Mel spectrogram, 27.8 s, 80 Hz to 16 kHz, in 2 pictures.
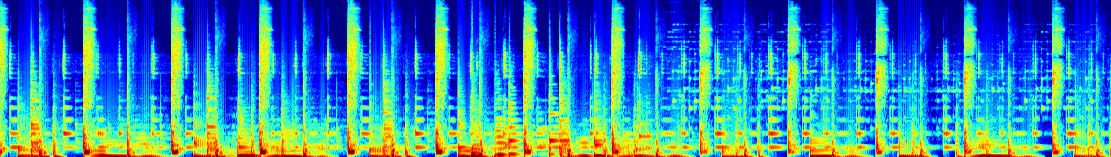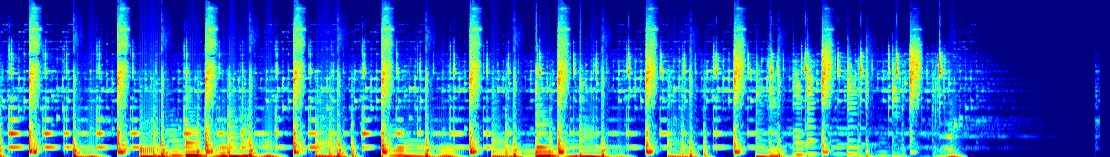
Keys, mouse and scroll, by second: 6.6 click, 9.0-15.1 drag, 15.3 space, 19.6-21.9 drag, 23.5 click.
